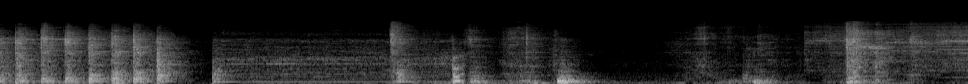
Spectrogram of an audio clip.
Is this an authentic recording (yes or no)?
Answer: no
